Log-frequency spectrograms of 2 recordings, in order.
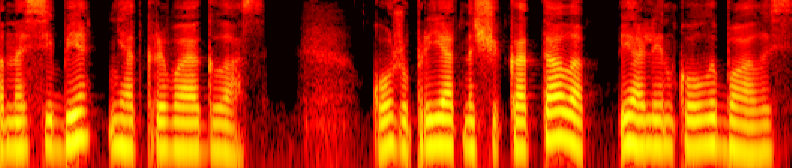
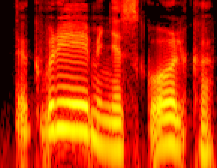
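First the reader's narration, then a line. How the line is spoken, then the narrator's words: Sleepy. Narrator (Russian): сонно сказал кто-то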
